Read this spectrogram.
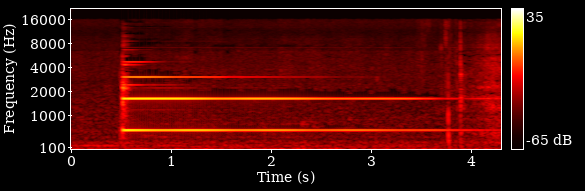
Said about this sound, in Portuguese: desliza na expiração e daqui a pouquinho eu vou convidar o sino a soar. E não se mexe correndo, nem sai da postura. Procure deixar essa possibilidade de estar presente acontecer e continuar acontecendo, mesmo depois que o sino soar.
